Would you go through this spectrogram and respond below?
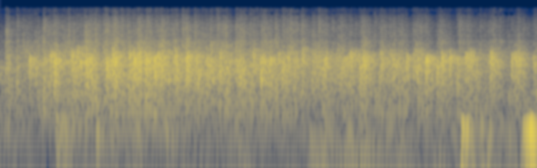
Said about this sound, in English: Congrats again on the first time. Let's clap one more time for her first time reading.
